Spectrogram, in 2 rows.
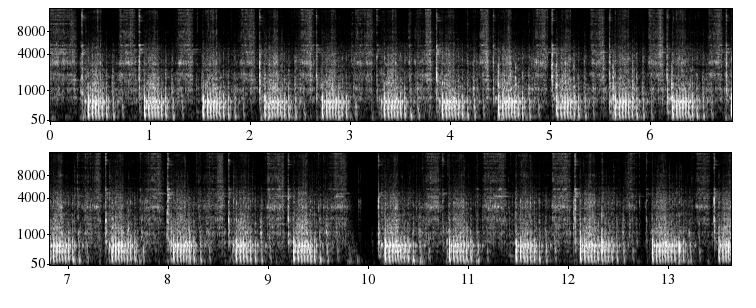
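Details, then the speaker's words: Older Poulan 2000 chainsaw, unstarted for a long time, fuel poured into the cylinder, choke on start: repeated pulls about 1.5 per second, each a brief sputtering fire that never catches. Carburetor suspected to need cleaning. Intermittent firing when primed. "you guys can hear it starting to crank over guys so i think this is going to be a pretty straightforward run at this i think it's going to be the carburetor that is going to need to be cleaned up"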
